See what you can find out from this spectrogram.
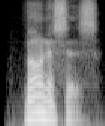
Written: bonuses

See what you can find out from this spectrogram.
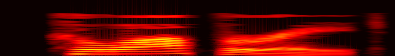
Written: cooperate

